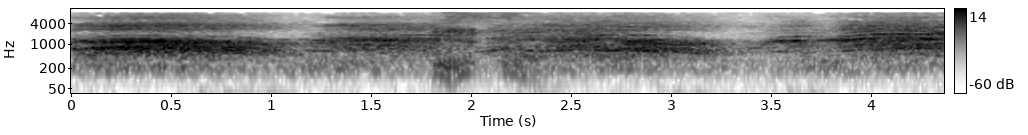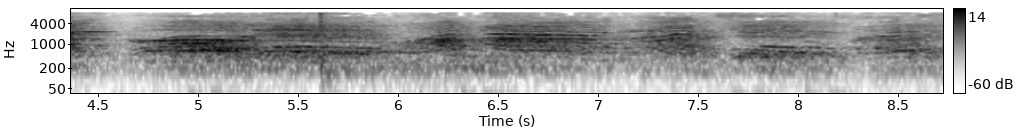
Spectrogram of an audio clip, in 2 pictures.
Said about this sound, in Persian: یه دونه از اون صلوات های عصر عاشورا بفرستی.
